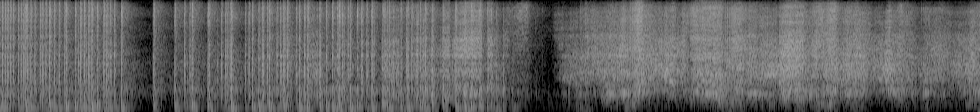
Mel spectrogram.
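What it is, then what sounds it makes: Latex balloon. A pink, hollow, inflated latex balloon, held in both hands, is tapped and scratched with long patterned fingernails. For the first four seconds there is a dense run of quick, crackly taps with a low rubbery thump under them. After a short lull, a steadier, bright scratching rasp carries on to the end.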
